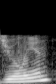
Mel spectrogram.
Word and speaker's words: Julian: My name is Julian. It's spelled J-U-L-I-A-N.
